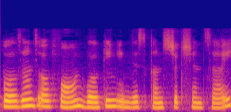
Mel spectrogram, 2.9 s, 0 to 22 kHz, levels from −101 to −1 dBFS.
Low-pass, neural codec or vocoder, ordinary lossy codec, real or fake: none; codec, 16 kHz, 1 kbps, FunCodec, trained on LibriTTS, 50 frames a second; none; fake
